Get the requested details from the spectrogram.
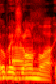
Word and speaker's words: Auberjonois: Yeah, René Auberjonois, I think is how you say his name. – Auberjonois, yeah. Auberjonois, I think. Something like that.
